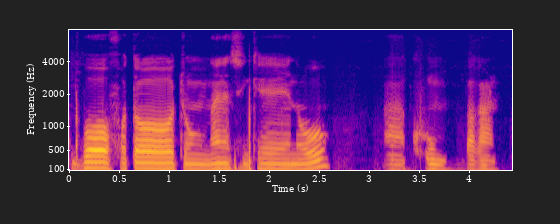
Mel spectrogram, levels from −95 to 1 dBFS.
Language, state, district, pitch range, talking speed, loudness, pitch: Kokborok, Tripura, Dhalai, 100-115 Hz, 135 wpm, -19 LUFS, 105 Hz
